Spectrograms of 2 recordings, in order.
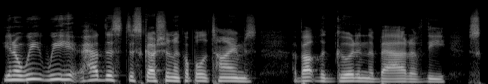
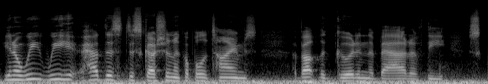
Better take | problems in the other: first | low rumble; noticeable; throughout; 15 dB below the speech

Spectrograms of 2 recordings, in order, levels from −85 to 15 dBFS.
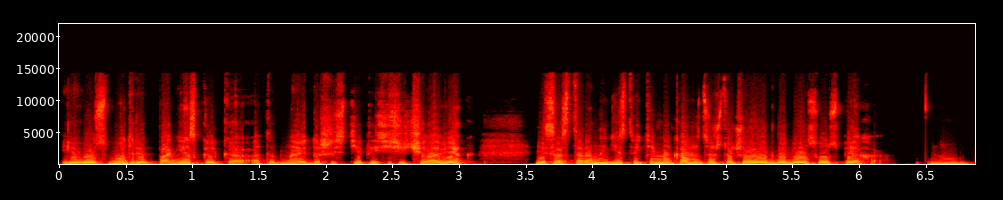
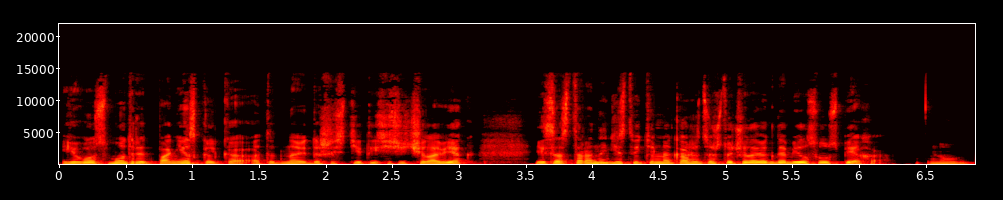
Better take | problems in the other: second | distortion; heavy; 20% of the sound clipped

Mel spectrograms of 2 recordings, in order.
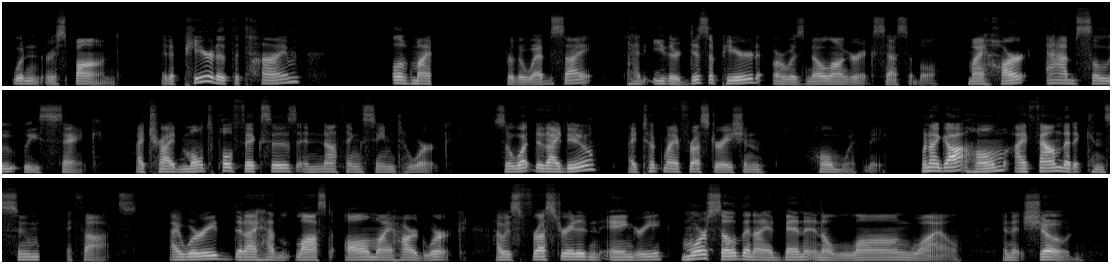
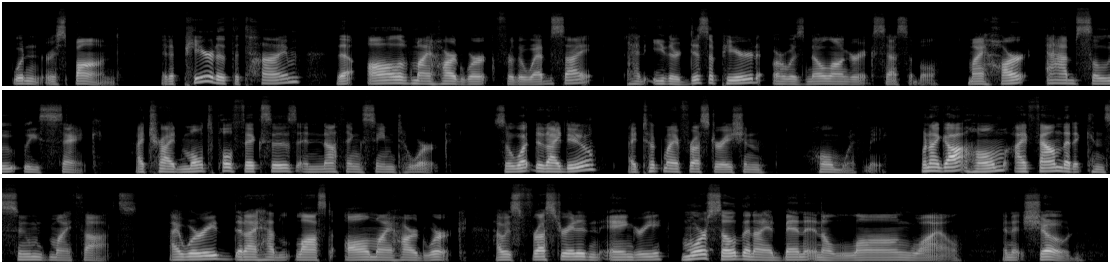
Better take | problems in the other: second | audio cutting out; at 3.5 s for 0.5 s, at 4.5 s for 0.5 s and at 23 s

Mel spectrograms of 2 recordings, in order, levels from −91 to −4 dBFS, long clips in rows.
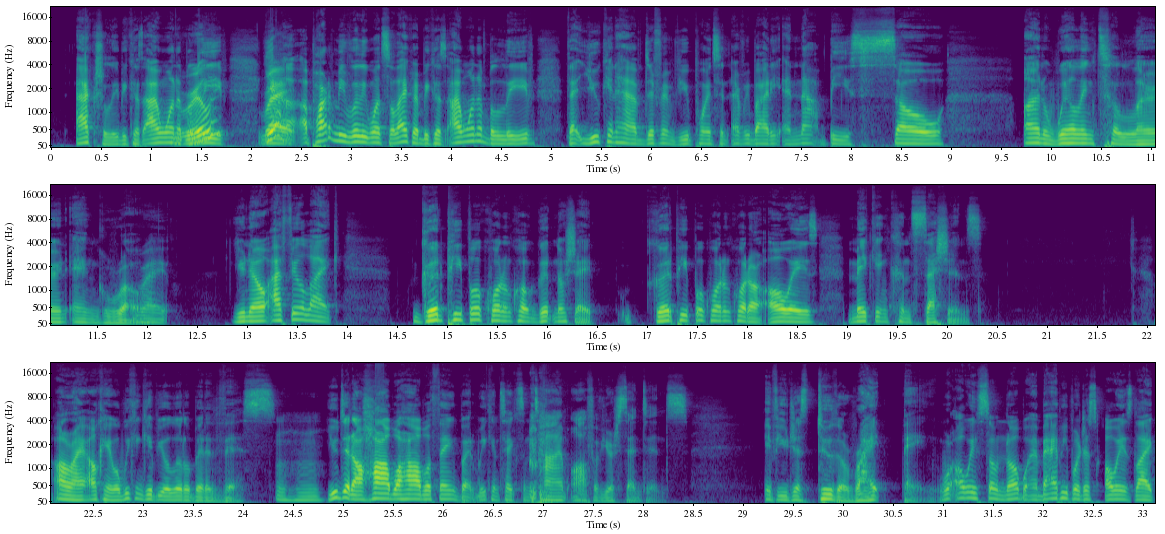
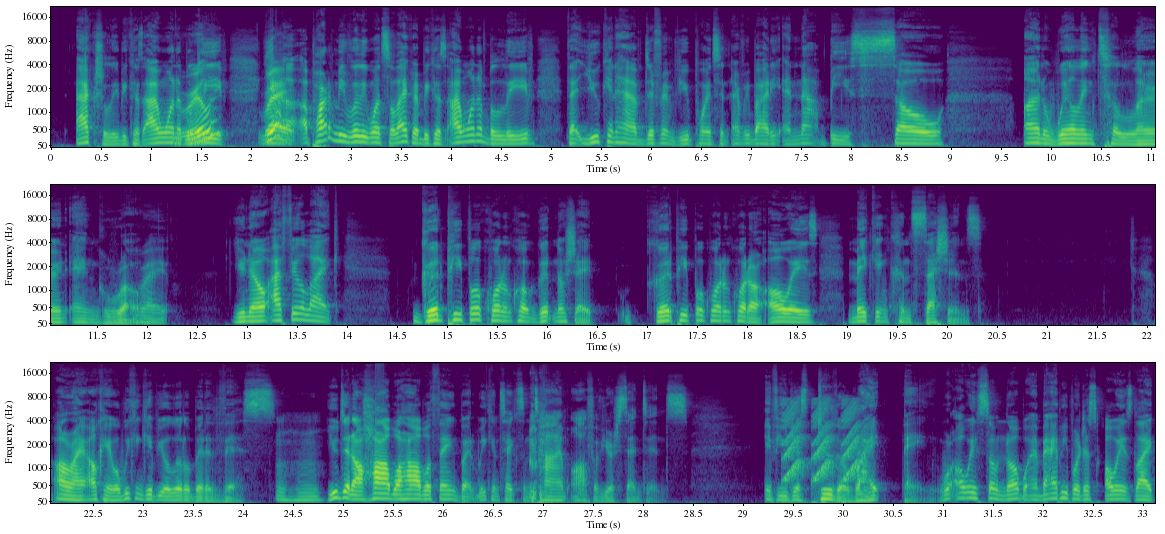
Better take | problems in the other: first | alarm; noticeable; at 29 s; peak 3 dB below the speech

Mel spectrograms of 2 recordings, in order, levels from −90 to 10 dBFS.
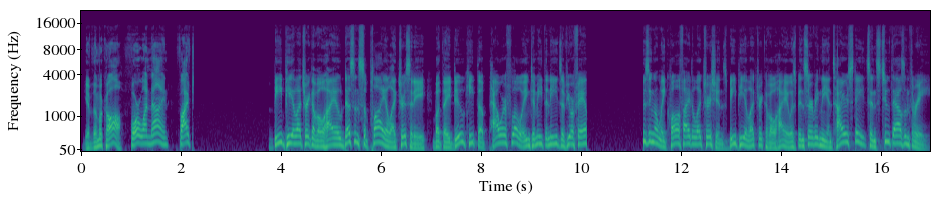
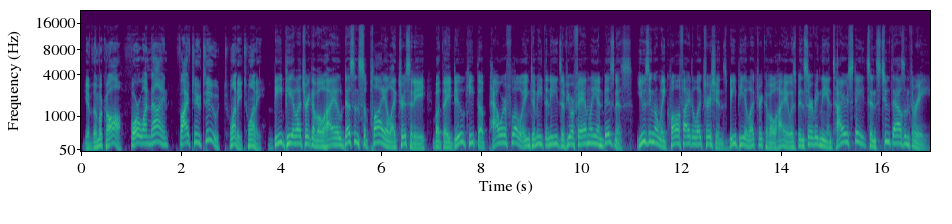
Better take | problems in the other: second | audio cutting out; at 2.5 s for 1.5 s and at 10 s for 1 s

